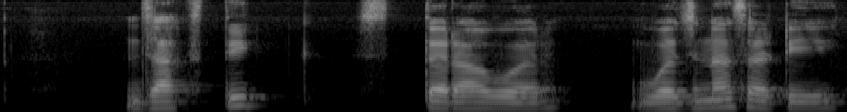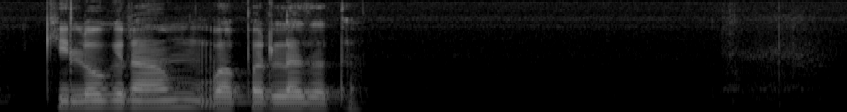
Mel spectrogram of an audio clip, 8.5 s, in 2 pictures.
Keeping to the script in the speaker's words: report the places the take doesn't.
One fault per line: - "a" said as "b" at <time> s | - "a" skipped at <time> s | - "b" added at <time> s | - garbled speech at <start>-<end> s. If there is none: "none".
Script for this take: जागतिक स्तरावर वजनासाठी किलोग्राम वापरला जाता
none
